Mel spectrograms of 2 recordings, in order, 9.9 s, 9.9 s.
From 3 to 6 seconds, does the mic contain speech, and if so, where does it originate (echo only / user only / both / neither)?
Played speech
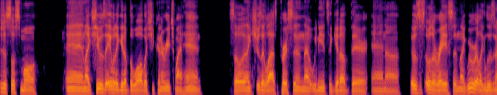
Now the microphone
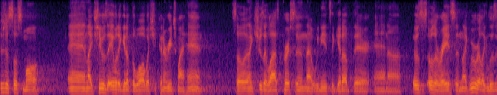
echo only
